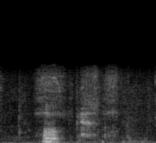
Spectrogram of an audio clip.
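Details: Dog having a reverse sneezing episode, with a quick burst of snorting, sucked-in breaths through the nose; the owner asks what is wrong with him.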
